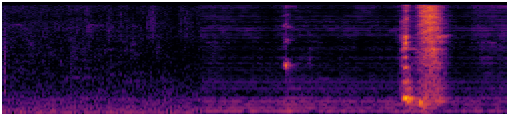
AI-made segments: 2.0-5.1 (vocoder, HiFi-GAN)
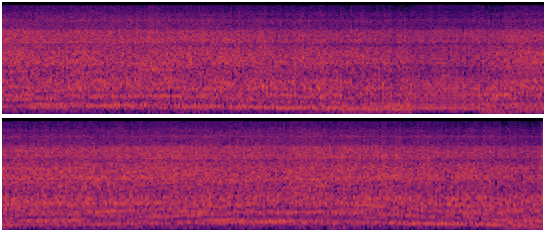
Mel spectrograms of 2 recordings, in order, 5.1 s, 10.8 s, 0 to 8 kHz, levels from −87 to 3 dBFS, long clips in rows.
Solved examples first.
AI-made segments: 4.1-4.8 (vocoder, HiFi-GAN)

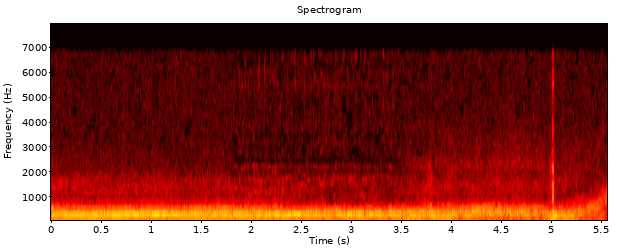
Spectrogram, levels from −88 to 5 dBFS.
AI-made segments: 1.8-3.5 (vocoder, HiFi-GAN)

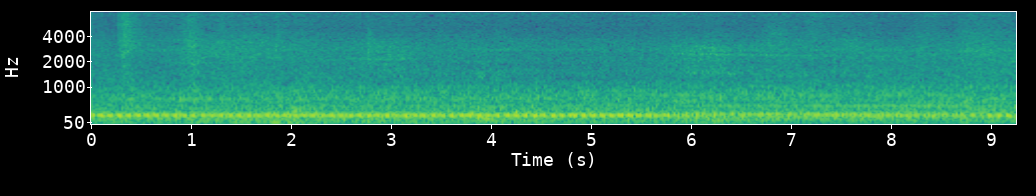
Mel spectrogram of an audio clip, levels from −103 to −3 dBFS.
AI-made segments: none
